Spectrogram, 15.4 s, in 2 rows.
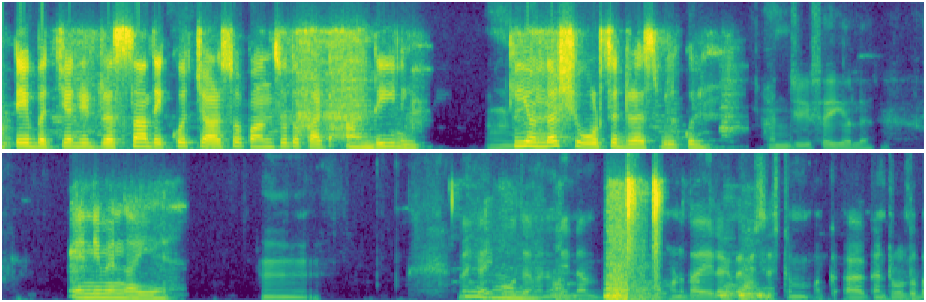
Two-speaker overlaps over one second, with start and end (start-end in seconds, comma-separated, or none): none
